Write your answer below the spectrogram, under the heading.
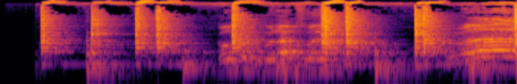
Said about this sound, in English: Half a dozen teenagers sit in a computer lab in a building next door to San Francisco's juvenile court. Each holds a pair of bamboo sticks. Their heads bow and brows furrow as they clap out the jambalasi, a Caribbean carnival rhythm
